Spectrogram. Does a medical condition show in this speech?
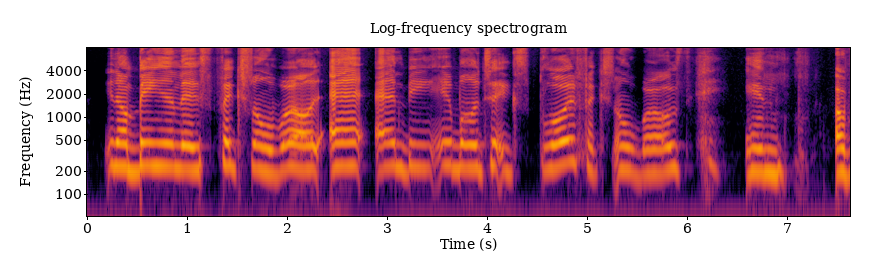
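Yes: cerebral palsy; present since childhood; speech sounds unusual.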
